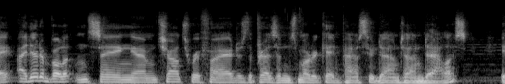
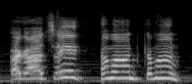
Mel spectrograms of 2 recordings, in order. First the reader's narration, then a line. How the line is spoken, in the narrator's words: I was screaming into the phone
